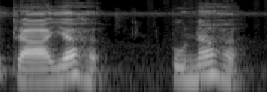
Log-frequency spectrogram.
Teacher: विसर्ग जो है वो इस ध्वनि चिन्ह का उच्चारण ह के समान होता है, आधा ह।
